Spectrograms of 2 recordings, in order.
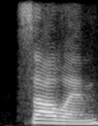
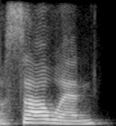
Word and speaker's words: Samhain: Samhain, thank you. I don't want to say it the way it's spelled because I know that's not correct. So Samhain, that is really an honoring of the thinning of the veil.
